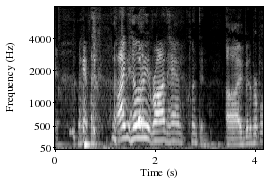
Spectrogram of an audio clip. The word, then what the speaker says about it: Rodham: I can't I'm Hillary Rodham Clinton I've been a purple raisin man and I've been the guardian AKA Mister please don't punch my boss it's not pronounced rodam Jesus Christ I don't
